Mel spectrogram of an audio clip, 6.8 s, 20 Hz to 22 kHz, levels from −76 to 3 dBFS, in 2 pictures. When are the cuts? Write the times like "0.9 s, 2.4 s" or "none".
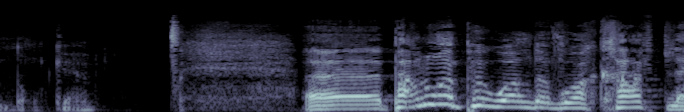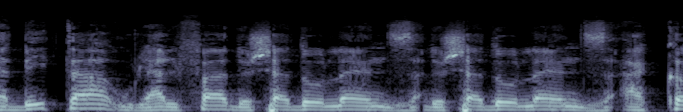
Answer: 5.5 s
